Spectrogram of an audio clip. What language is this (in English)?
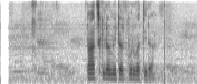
Nepali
